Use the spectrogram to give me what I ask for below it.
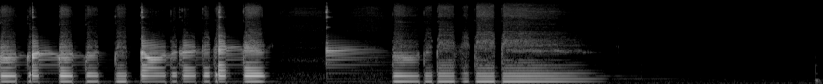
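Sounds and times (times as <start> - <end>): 
morsing jaw harp: 0.0 - 5.4.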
